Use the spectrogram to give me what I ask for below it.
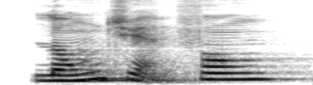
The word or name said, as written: longjuanfeng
